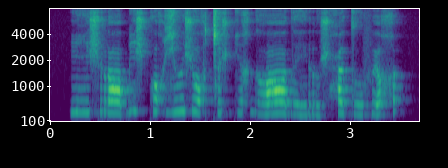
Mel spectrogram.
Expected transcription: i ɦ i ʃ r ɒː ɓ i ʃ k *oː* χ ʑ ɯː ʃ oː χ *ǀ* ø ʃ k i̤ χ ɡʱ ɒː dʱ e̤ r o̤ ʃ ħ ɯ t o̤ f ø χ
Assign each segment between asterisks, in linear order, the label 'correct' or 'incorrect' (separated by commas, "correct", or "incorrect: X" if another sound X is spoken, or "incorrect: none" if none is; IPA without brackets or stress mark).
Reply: incorrect: o, correct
